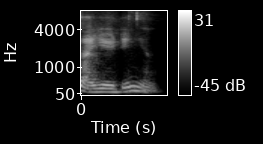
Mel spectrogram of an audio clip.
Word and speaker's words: I18N: Instead of pronouncing that as internationalization, this is an industry standard term that is pronounced as I18N.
